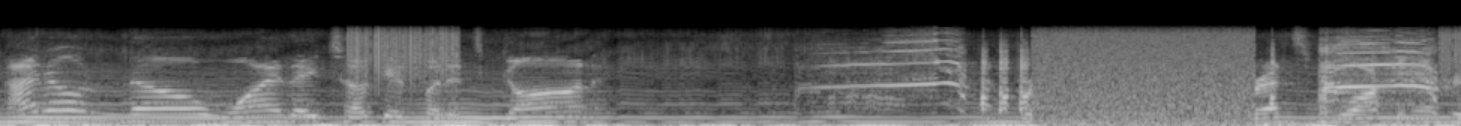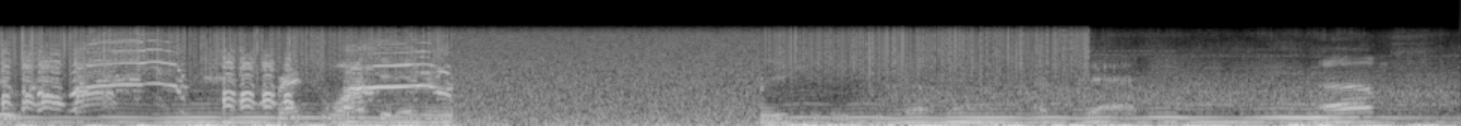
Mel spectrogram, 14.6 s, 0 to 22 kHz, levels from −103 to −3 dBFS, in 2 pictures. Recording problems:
high frequencies cut off; noticeable; nothing above 8 kHz
animal sounds; very loud; from 4.5 s on; 5 dB above the speech
electrical hum; loud; throughout; 50 Hz, 7 dB below the speech
crackling; loud; at 2 s and from 7 to 13 s; 3 dB below the speech
audio cutting out; at 5 s for 1 s and at 9.5 s for 1.5 s

